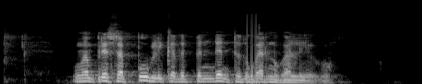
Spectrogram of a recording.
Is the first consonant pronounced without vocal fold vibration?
no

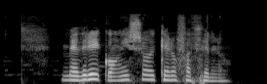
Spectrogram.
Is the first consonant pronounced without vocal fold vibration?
no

